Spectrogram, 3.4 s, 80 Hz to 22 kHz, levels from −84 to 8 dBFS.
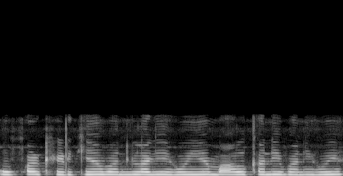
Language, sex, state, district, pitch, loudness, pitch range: Urdu, female, Bihar, Saharsa, 330 Hz, -13 LUFS, 325-335 Hz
